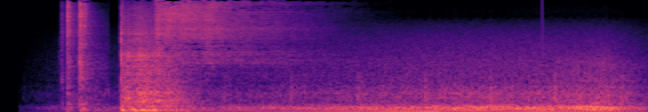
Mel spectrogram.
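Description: Produced logo-intro sound effect: a few sharp clicks, then a heavy hit about a second in, followed by a rumbling swell that builds toward the end.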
